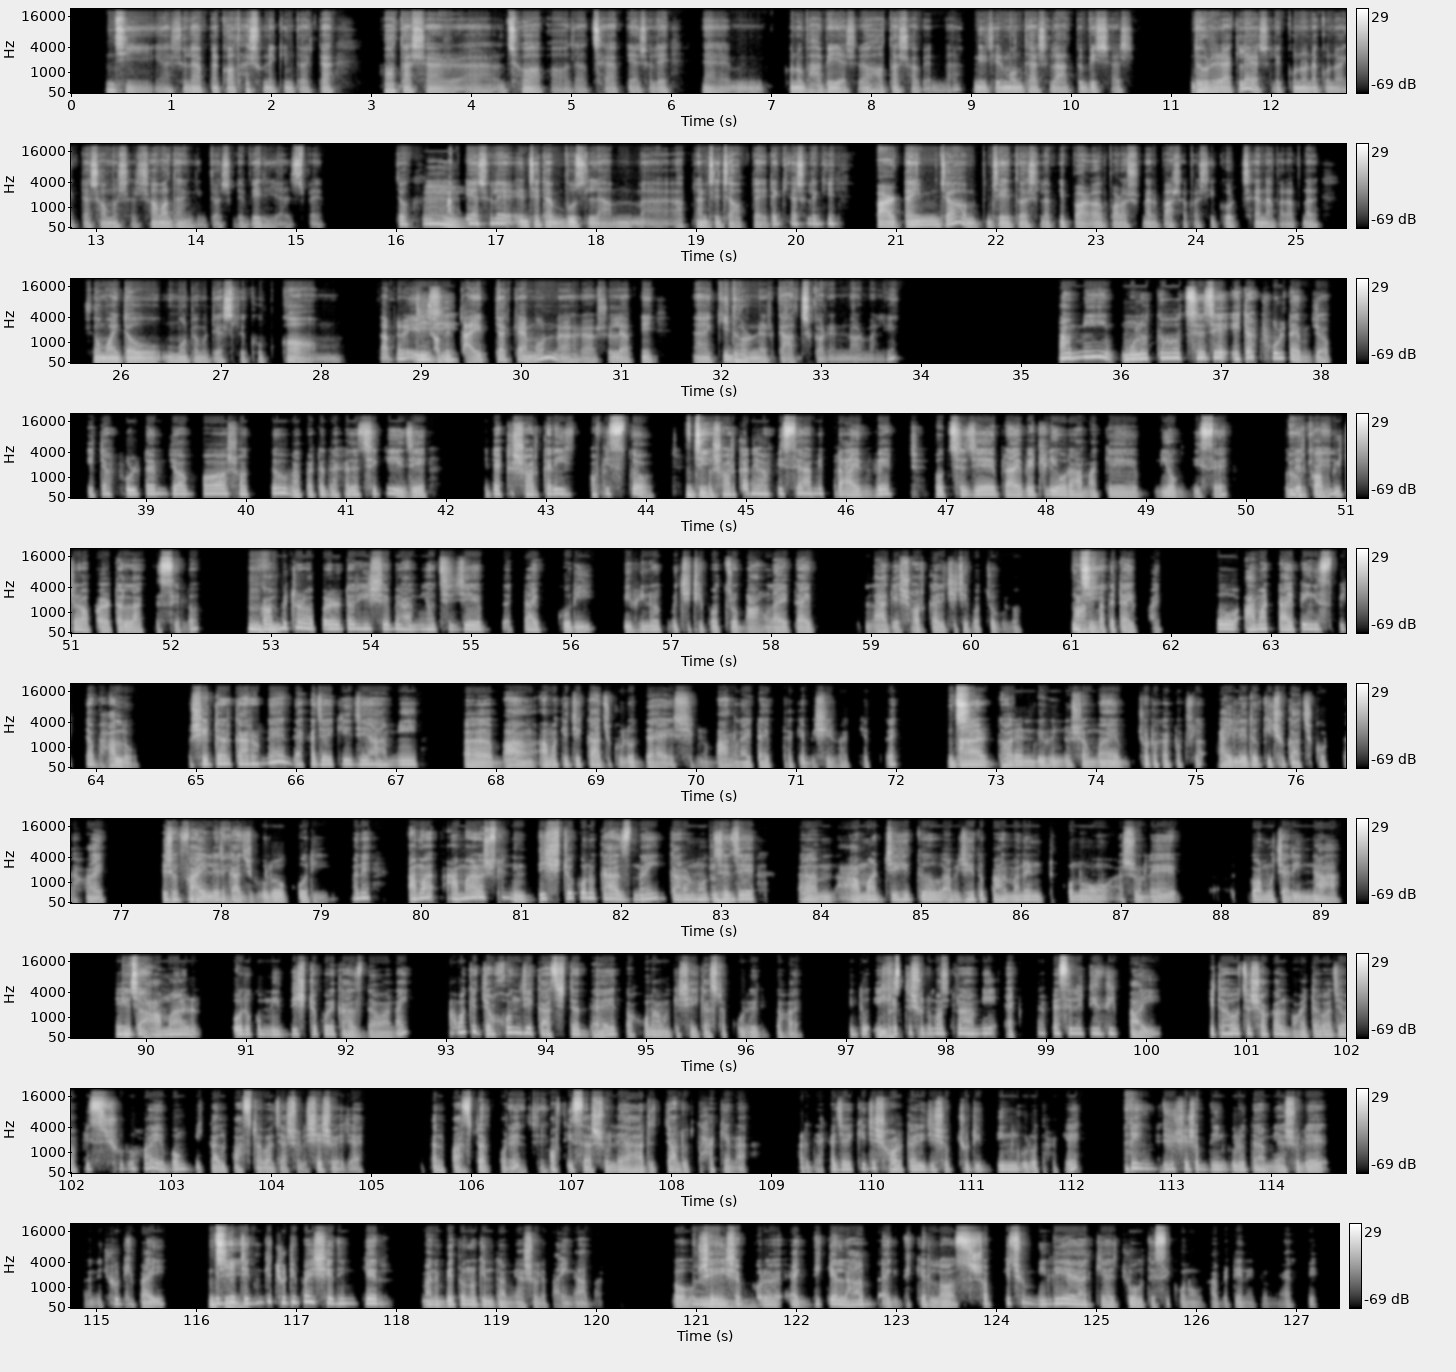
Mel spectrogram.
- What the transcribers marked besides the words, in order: tapping; other noise
- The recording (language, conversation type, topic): Bengali, advice, বাড়তি জীবনযাত্রার খরচে আপনার আর্থিক দুশ্চিন্তা কতটা বেড়েছে?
